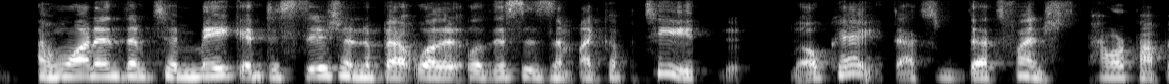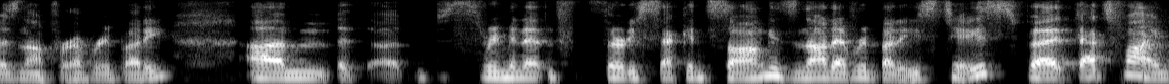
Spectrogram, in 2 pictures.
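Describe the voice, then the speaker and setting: An unremarkable speaking voice from a woman, fairly low in pitch with ordinary pitch variation, at a fairly quick pace on a very clean recording with a silent background. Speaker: rock band lead singer. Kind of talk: casual interview.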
